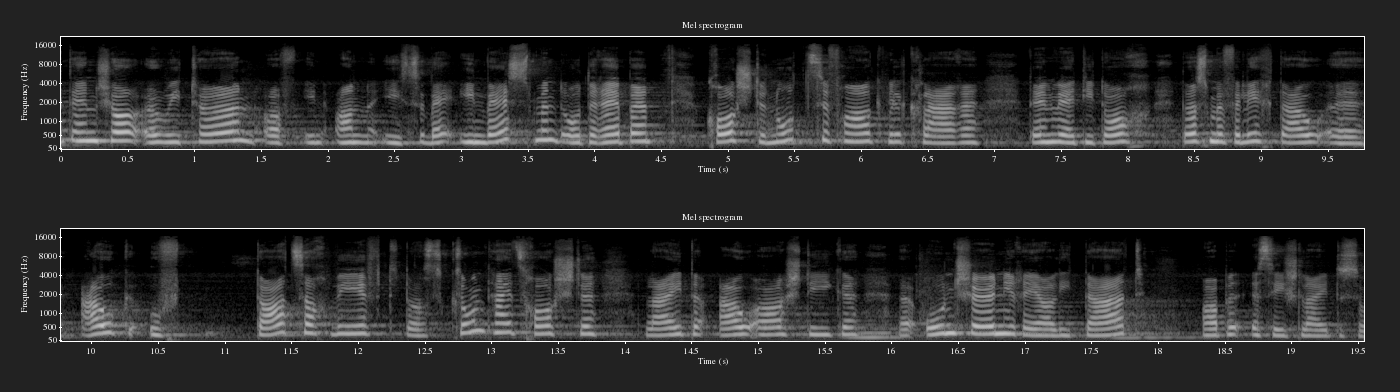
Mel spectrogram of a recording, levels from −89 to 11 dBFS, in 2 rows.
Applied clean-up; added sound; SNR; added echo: none; none; none; none.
